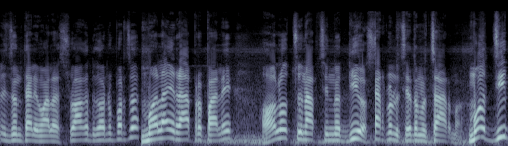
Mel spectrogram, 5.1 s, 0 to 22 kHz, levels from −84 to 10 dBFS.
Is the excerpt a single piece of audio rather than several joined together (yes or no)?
no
